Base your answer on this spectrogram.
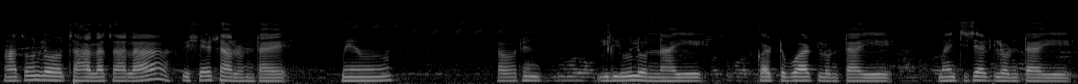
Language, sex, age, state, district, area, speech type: Telugu, female, 60+, Andhra Pradesh, Bapatla, urban, spontaneous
